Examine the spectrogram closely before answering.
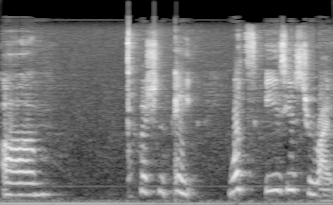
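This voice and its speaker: With noticeable background noise, this woman keeps a moderate pace. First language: not English. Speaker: vlogger and aspiring novelist. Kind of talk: casual vlog answering tag questions.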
